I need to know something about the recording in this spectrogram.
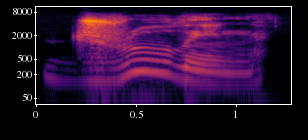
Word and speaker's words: drooling: Um, next up is uh the word drooling. Drew. Drooling. Drooling. Okay, one more time with an L. Focus on that L at the end.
